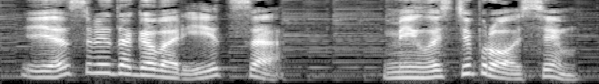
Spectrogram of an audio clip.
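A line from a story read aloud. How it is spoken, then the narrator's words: Mocking. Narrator (Russian): насмешливо ответил Зарону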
